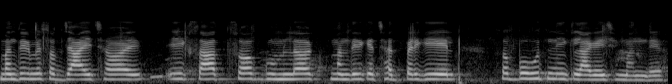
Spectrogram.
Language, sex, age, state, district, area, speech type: Maithili, female, 18-30, Bihar, Muzaffarpur, rural, spontaneous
